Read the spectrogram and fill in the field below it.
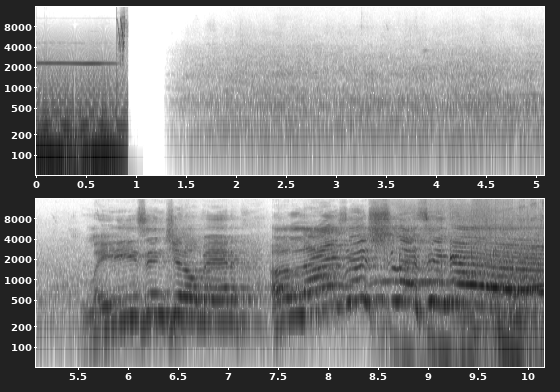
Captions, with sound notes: [indistinct chatter] - LADIES AND GENTLEMEN, ILIZA SHLESINGER!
